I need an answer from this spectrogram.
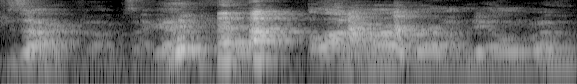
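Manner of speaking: words broken by burps; burping. Real, not acted. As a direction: burp through the words. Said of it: "I did the burping bit".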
